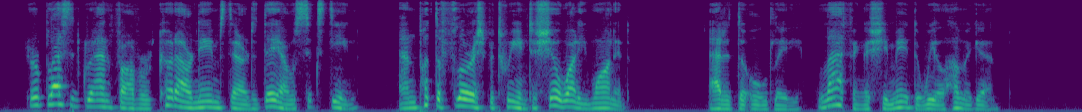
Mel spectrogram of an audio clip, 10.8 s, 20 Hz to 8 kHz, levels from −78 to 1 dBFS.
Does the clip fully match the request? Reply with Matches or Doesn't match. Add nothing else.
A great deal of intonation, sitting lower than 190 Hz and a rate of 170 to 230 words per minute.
Matches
